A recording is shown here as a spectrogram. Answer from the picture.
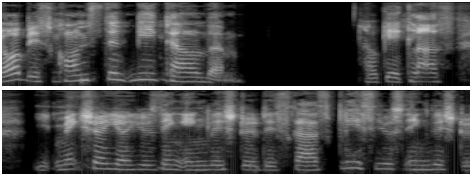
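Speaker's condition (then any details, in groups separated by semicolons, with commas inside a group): No condition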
